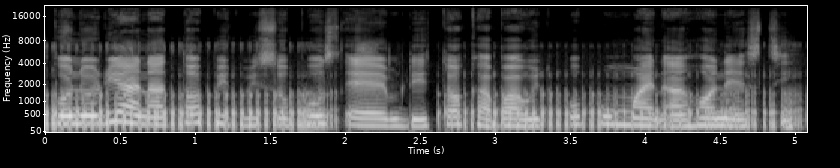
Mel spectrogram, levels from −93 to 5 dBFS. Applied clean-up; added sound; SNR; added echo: neural mask model RNNoise.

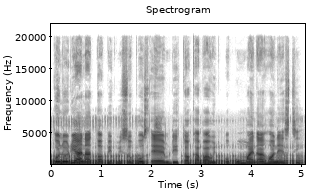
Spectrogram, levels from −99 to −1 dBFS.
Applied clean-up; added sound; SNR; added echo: none; Growling; 4 dB; none.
